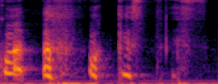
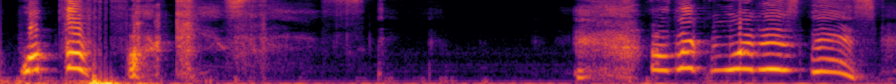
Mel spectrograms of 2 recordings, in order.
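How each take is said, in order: First: Whispered high disbelief; stunned whisper. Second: High, loud, slow stunned cry; shocked disbelief. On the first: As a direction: breathe it out in shock. Whispered reaction to Netflix clip. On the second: Reacting to twerking scene. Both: Retold or imitated.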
